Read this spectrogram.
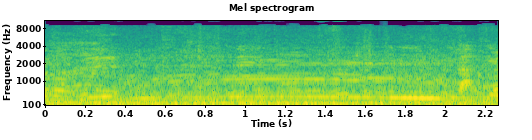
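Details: A big cow being unloaded from a truck lets out a long, steady, low moo lasting about two seconds, with quiet background chatter.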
